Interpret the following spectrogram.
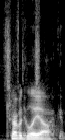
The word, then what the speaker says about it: Travaglia: I've been hearing that both Travaglia, that's how you say his name, and Toru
